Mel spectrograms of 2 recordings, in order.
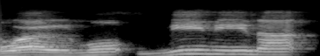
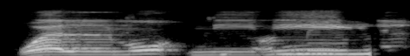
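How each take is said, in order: First: The vowel before the last syllable is kept short. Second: The vowel before the last syllable is held long. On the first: The speaker calls it wrong. "Jangan dibaca" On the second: The speaker calls it right.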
